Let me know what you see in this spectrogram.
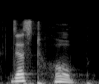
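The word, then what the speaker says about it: hope: ও পি ই এটা হোপ এটার উচ্চারণ তোমরা জানো এখানে কিন্তু লাস্ট ই আছে ই এর সাউন্ড কিন্তু এখানে হচ্ছে না হোপি কিংবা হোপে এরকম সাউন্ড কিন্তু হচ্ছে না জাস্ট হোপ এইচ তে হ ও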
